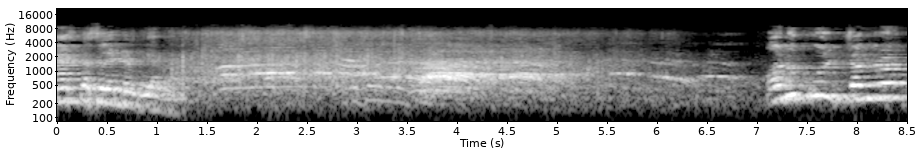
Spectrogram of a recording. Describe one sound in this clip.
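An elderly man speaks loudly and with emphasis into a microphone, heard over loudspeakers.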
